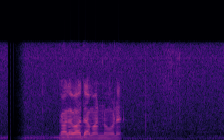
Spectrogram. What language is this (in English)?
Sinhala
